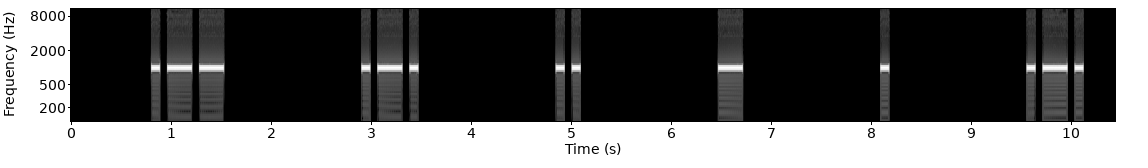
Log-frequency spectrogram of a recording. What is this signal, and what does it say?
Morse code, heard as a keyed tone, about 15 wpm, spaced as for 5 wpm, 1000 Hz. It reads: WRITER
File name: qotdfiles / 5wpm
